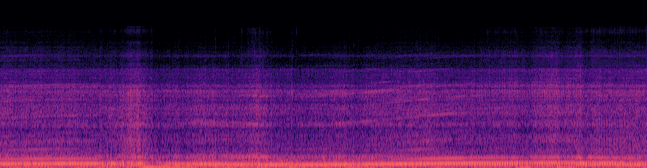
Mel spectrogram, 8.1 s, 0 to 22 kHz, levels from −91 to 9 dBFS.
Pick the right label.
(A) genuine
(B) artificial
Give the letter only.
A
